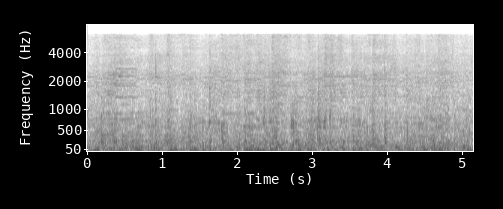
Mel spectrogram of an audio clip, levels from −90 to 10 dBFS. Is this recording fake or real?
fake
